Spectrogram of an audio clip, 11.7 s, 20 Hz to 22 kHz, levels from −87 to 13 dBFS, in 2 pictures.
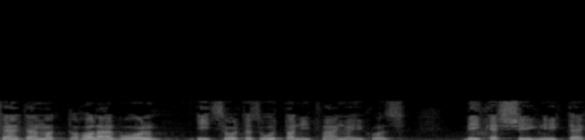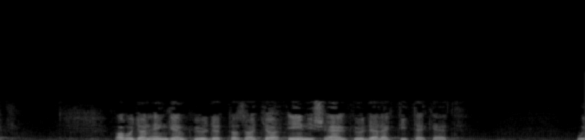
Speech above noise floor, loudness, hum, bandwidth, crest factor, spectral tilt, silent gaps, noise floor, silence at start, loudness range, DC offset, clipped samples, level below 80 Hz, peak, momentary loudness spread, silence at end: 30 dB; -38 LUFS; none; 6.4 kHz; 20 dB; -5.5 dB/octave; none; -67 dBFS; 0 s; 5 LU; under 0.1%; under 0.1%; -70 dBFS; -20 dBFS; 11 LU; 0 s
